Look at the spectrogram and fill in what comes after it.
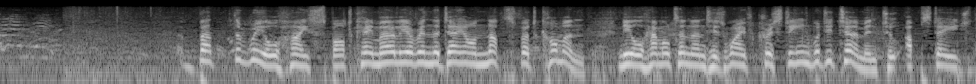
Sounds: Speech

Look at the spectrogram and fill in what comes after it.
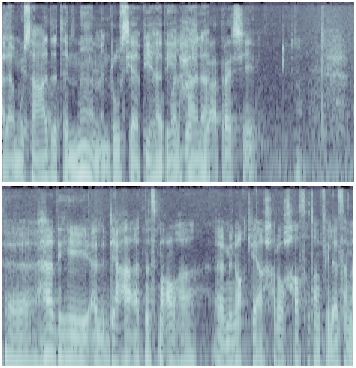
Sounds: Speech

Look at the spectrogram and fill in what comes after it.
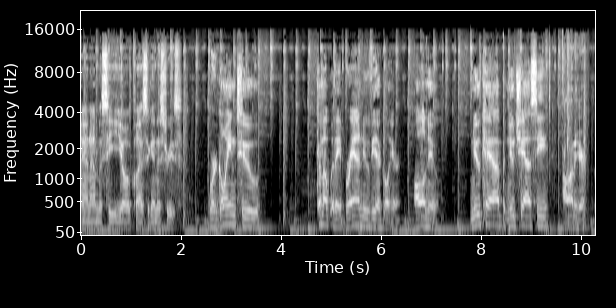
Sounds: Speech, Music

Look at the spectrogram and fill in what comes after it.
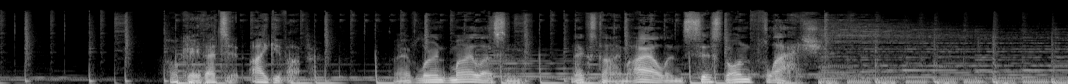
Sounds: Speech synthesizer

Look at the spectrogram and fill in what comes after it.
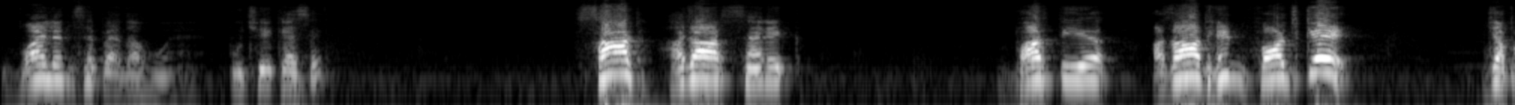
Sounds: Speech, man speaking, Narration

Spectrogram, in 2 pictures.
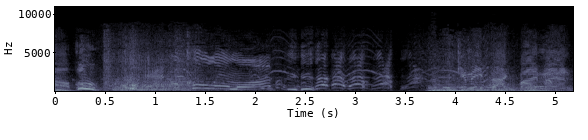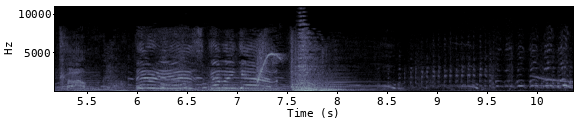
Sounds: Speech, Music

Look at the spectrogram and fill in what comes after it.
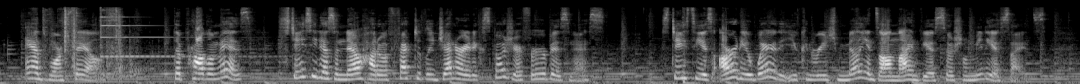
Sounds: Speech, Music

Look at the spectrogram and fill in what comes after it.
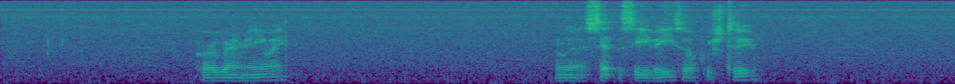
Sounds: Speech

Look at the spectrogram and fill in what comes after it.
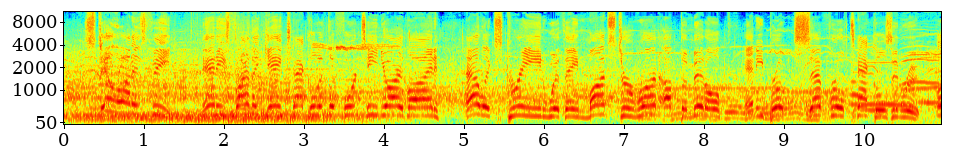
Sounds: Speech

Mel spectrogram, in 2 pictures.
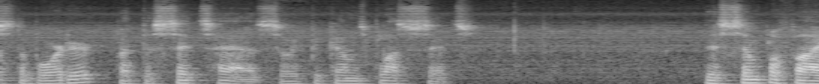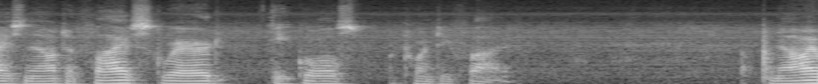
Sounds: Speech

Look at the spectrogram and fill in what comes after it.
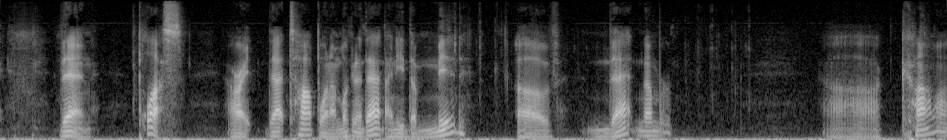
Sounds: Speech, Typing, Computer keyboard

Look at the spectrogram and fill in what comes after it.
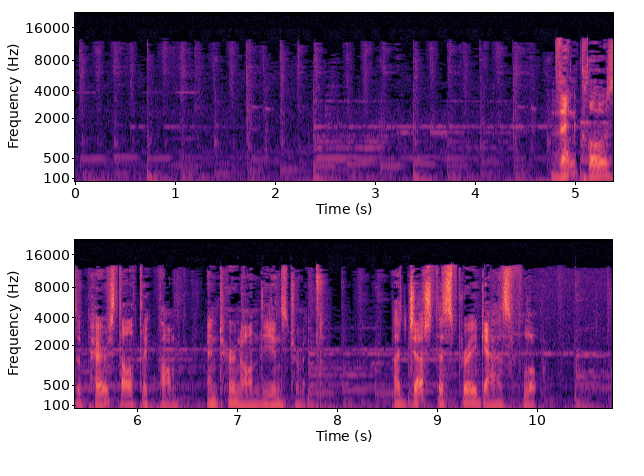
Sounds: Music, Speech

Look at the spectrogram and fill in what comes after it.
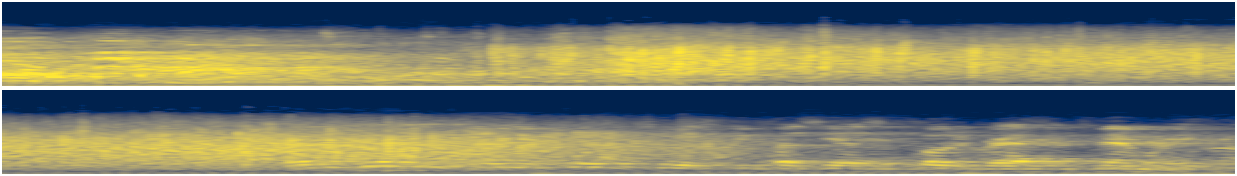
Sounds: Speech

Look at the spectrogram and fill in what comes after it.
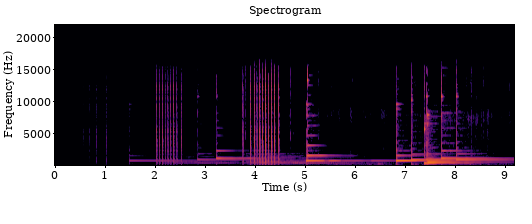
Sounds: Music

